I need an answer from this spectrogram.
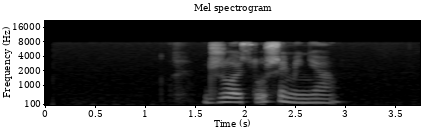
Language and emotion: Russian, neutral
